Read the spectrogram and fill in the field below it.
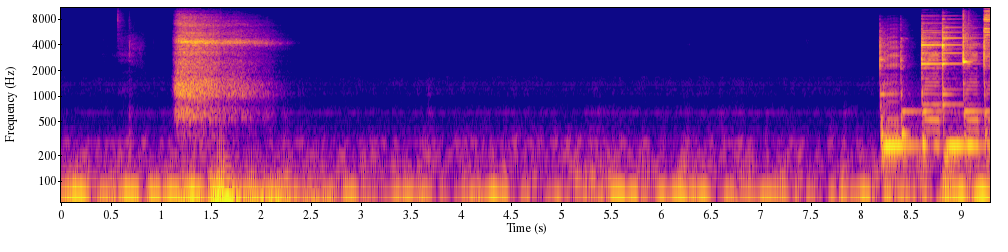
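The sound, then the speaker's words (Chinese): A heavy sigh or exhale, then a quiet pause before a phone's electronic ringtone bursts in near the end, loud, with bright melodic tones repeating. “怎么有电话？”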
